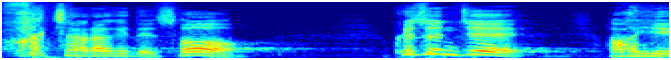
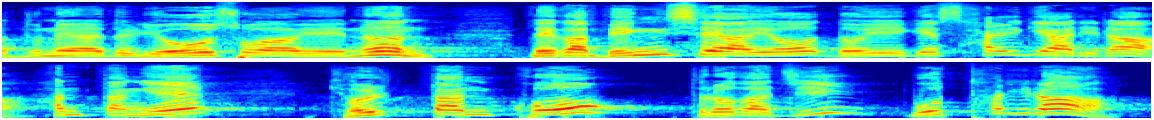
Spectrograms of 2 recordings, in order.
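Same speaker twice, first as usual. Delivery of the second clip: slow, weighty reading that grows louder to the end; solemn scripture reading; 5 semitones lower, 4 dB louder, slower than usual. Acted. Pastor reads God's oath to the congregation, slow and solemn. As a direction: proclaim each verse like a judgment.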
